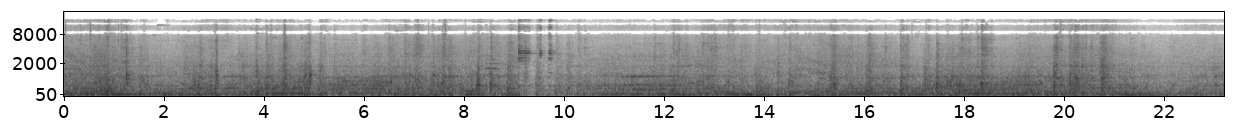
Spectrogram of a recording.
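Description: Electric tram car running along a street track: a steady rumble from wheels on the rails, with scattered clicks as the wheels cross rail joints. A short shrill sound comes about nine seconds in.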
